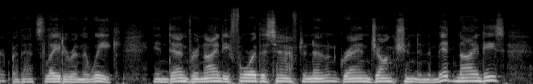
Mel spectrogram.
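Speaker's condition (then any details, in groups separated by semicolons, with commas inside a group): No condition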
